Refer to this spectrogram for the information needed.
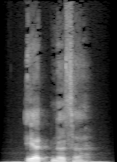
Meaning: nominative/accusative/genitive plural of Erdnuss
- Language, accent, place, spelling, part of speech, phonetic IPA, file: German, Germany, Berlin, Erdnüsse, noun, [ˈeːɐ̯tˌnʏsə], De-Erdnüsse.ogg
